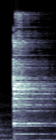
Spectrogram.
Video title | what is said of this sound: Science Lesson: Sound | able to vibrate a little bit longer this has a lower frequency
